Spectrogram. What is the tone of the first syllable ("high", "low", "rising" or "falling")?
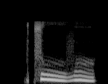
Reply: falling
